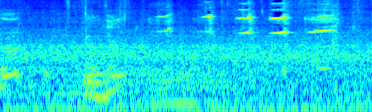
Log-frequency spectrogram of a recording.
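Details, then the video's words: Mako, a pet dog, whimpers oddly while neighbours make noise: thin, high, wavering whines come in short slides, several close together near the end, over a steady low indoor hum. "makos weird whimpering when neighbours are making noises"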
